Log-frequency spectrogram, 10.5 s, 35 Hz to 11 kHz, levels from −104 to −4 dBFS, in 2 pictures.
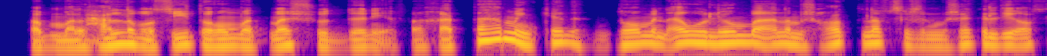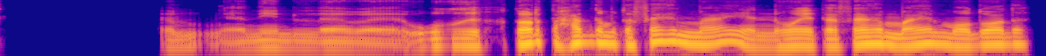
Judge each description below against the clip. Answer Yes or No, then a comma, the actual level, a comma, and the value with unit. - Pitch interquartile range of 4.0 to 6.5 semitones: Yes, average, 4.8 semitones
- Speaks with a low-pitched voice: Yes, low, 120 Hz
